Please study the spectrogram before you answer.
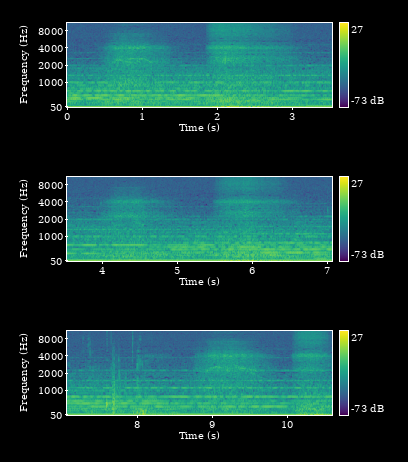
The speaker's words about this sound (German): Und du nimmst hier mit mir erstmal ein paar bewusste Atemzüge. Nimmst das wahr, was du wahrnimmst.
